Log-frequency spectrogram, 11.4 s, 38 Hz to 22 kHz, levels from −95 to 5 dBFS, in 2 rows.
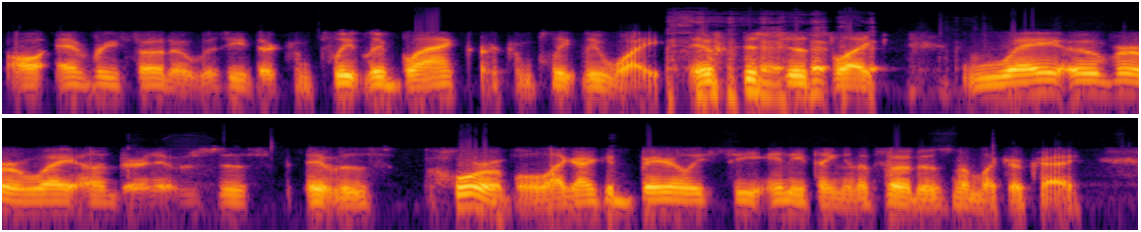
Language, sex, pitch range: English, male, 95-105 Hz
